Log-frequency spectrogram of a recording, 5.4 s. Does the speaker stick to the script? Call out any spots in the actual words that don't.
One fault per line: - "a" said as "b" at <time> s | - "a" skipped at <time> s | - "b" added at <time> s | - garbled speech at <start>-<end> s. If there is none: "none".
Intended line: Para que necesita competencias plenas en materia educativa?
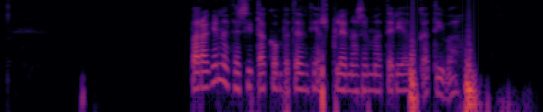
none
